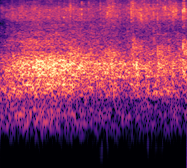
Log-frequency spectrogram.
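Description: A large audience laughing together, with clapping mixed in. It swells over the first half second and then holds steady.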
